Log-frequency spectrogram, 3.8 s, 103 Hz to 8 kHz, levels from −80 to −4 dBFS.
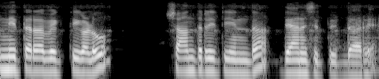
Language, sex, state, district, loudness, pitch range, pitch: Kannada, male, Karnataka, Bellary, -19 LUFS, 145-165 Hz, 160 Hz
